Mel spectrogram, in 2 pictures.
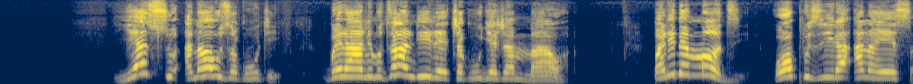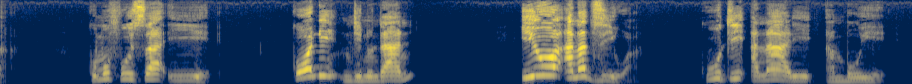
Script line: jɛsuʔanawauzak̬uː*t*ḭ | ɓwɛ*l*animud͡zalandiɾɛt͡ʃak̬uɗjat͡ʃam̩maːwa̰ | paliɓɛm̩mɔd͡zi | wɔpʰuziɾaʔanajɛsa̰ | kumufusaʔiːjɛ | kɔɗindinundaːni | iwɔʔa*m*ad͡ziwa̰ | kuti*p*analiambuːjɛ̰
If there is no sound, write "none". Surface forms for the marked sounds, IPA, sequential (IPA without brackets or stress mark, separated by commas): t, ɾ, n, ʔ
